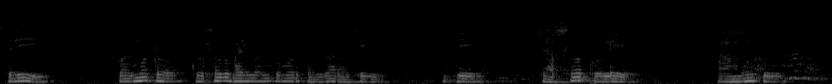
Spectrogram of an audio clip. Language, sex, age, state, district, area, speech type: Odia, male, 60+, Odisha, Mayurbhanj, rural, spontaneous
